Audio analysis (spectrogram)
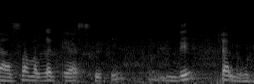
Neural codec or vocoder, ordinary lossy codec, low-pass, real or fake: codec, 24 kHz, 1.5 kbps, HILCodec; none; 7.2 kHz; fake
